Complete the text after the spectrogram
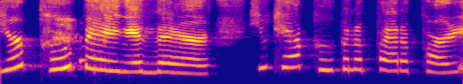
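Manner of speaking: high-pitched screaming, scolding tone. Retelling a party scene where a girl yells through the door: imitating Maddie screaming. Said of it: "She starts screaming".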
